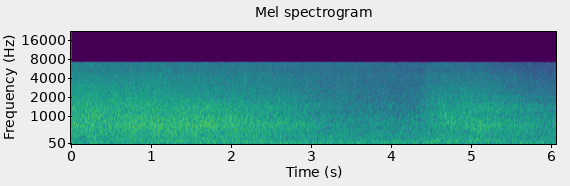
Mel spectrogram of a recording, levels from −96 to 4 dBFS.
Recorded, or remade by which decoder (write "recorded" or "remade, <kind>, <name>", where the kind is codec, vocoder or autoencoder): recorded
